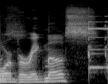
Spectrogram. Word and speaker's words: Borborygmos: Oh my gosh, Borborigmos, right? Is that close? – Borborygmos, I think maybe might be the best way to pronounce it.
